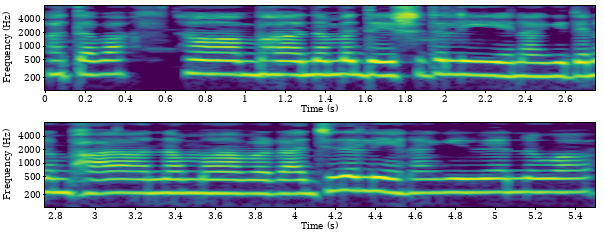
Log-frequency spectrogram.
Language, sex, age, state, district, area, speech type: Kannada, female, 30-45, Karnataka, Tumkur, rural, spontaneous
